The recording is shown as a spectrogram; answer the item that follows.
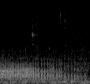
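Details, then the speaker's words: Audible stomach growling (borborygmi) from a young woman, noticed mid-talk while filming a makeup tutorial; she says her stomach is making noises. "Hopefully, y'all do not hear my stomach growling down there. Did y'all hear that? Oh my gosh."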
